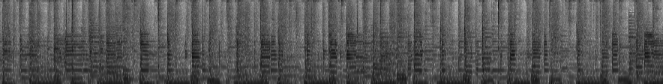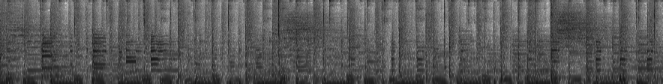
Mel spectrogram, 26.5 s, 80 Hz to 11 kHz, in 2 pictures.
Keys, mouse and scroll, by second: 0.0-0.3 typing, 1.0 ctrl+r, 2.3 click, 3.7 ctrl+r, 4.5 g, 5.4 ctrl+r, 7.3 g, 7.5 click, 8.2 e, 9.0 r, 9.5 g, 10.6 alt+/, 10.7 scroll down 1, 10.8 middle click, 11.3 Tab, 11.4 click, 11.8-12.8 middle drag, 12.9 click, 13.3 KP_7, 13.4-14.3 scroll up 2, 13.8 Tab, 14.3 shift+middle click, 14.4 alt+/, 14.6 click, 14.8-16.0 drag, 16.0 scroll up 2, 16.2 shift+middle click, 16.5 2, 16.8 click, 17.1-18.4 drag, 18.4 s, 20.3 s, 21.3 click, 22.4-22.9 scroll down 2, 22.9 alt+/, 23.0 scroll down 1, 23.1 middle click, 23.6 Tab, 23.7 click, 24.9 KP_3, 25.1-25.7 scroll up 4, 25.7 shift+middle click, 26.3-26.5 drag.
